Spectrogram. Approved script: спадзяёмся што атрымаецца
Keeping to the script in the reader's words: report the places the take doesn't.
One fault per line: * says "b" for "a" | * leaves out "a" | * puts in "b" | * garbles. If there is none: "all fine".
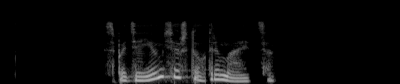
all fine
